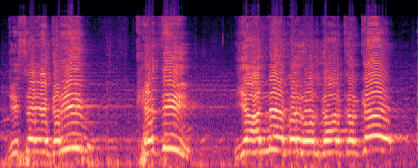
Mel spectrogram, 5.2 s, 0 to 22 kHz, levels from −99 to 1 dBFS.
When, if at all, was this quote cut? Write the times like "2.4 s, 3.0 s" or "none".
none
